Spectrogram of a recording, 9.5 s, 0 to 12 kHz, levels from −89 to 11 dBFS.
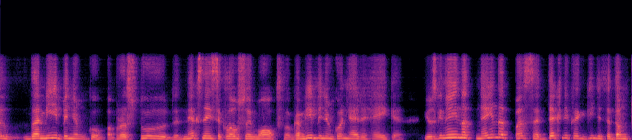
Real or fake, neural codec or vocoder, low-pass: fake; codec, 16 kHz, about 1 kbps, DyCAST, with the encoder's durations; 7.2 kHz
